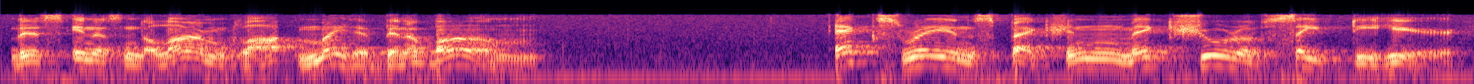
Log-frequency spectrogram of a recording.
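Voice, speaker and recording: A man narrating a 1940s educational film in an emphatic, declamatory announcer style. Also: mid-range voice. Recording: dull 1940s film soundtrack with faint music.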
